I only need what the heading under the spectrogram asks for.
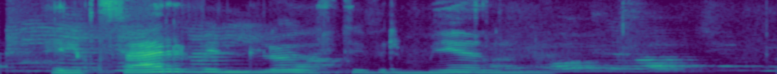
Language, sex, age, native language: Icelandic, female, 8, Icelandic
